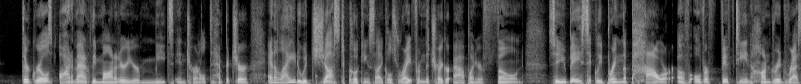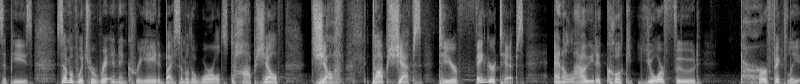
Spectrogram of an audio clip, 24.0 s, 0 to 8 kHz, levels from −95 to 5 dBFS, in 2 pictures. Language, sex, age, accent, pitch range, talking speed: English, male, 30-49, American, 95-130 Hz, 150 wpm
